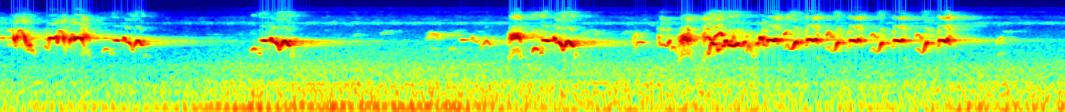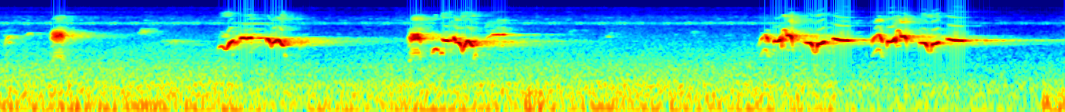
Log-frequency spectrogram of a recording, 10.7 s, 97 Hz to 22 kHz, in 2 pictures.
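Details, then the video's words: Female sooty-headed bulbul calls to a male, used for luring birds: repeated clusters of lively, slurred chirps, some single and some in quick chattering runs, spaced by short pauses over about ten seconds. "kutilang betina memangil jantan mp3 pikat burung kutilang paling jitu"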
